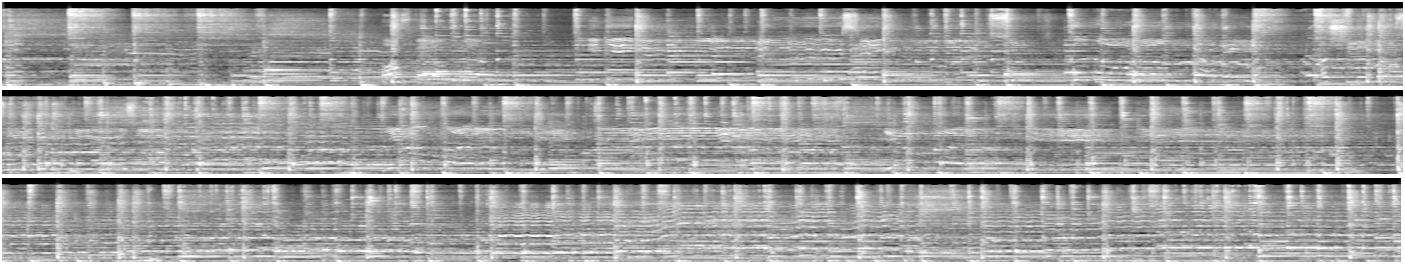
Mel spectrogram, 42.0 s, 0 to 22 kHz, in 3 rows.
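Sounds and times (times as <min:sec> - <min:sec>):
drum kit beat: 0:00.0 - 0:42.0
guitar: 0:00.0 - 0:42.0
man singing: 0:03.5 - 0:28.0, 0:29.8 - 0:42.0
clarinet: 0:27.2 - 0:42.0.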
